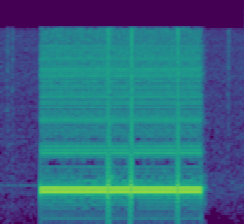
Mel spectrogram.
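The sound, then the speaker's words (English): A steady telephone dial tone sounds while a call is being dialled out. It holds one flat, mid-pitched buzzing note for about two seconds, is briefly broken three times, and then cuts off. “we are dialing out. Let's see what happens here.”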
